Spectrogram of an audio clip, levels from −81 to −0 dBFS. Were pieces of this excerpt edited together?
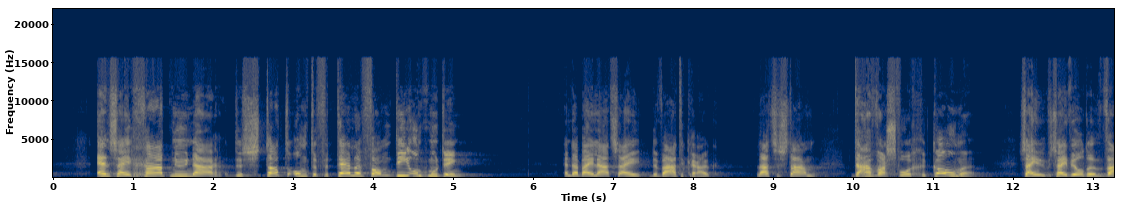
yes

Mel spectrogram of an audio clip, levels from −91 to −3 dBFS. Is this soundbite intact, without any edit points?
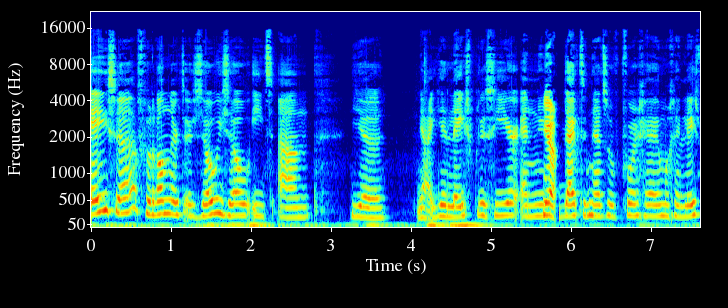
yes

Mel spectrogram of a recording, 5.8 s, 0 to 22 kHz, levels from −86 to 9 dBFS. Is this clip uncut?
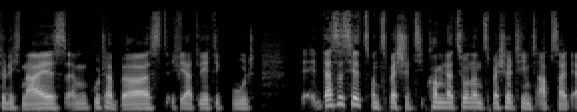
no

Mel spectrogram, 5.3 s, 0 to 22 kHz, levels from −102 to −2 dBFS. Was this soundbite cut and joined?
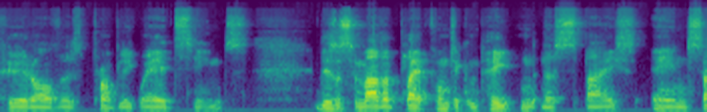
yes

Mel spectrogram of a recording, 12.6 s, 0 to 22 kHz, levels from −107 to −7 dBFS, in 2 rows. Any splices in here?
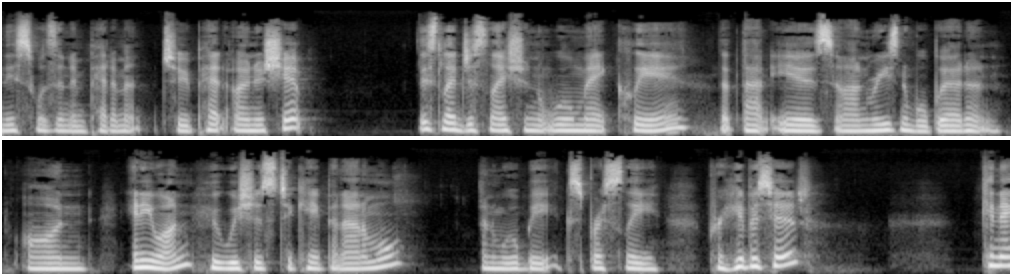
no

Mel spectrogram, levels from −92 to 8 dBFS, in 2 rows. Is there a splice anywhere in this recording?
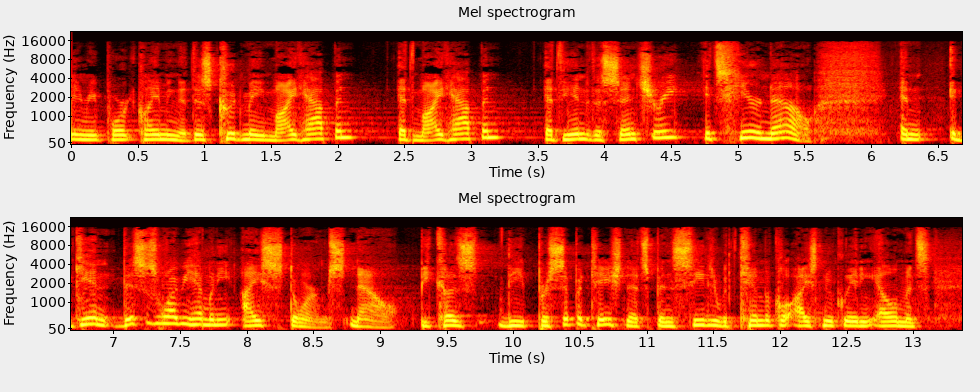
yes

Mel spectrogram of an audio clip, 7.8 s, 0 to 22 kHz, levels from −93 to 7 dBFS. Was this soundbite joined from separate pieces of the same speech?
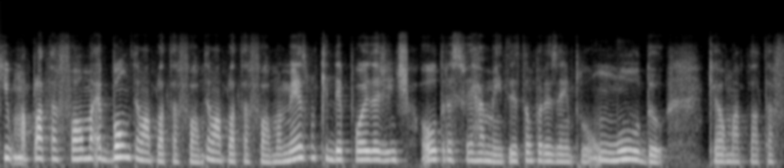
yes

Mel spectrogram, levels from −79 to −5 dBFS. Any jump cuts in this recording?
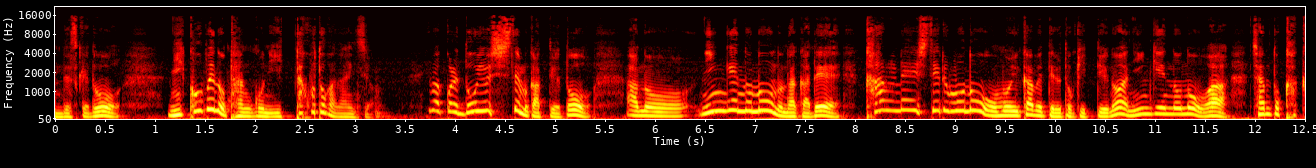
no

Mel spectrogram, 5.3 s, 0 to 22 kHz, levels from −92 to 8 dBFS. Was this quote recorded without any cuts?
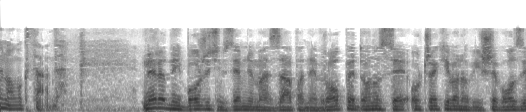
no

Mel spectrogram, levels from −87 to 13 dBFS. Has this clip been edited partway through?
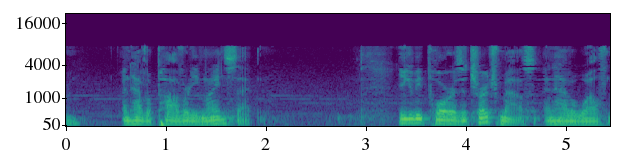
no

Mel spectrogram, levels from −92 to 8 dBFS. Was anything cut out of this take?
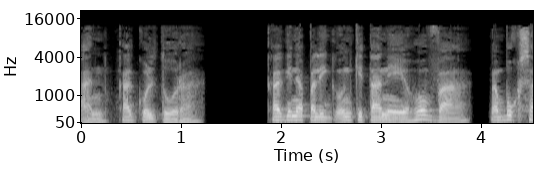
no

